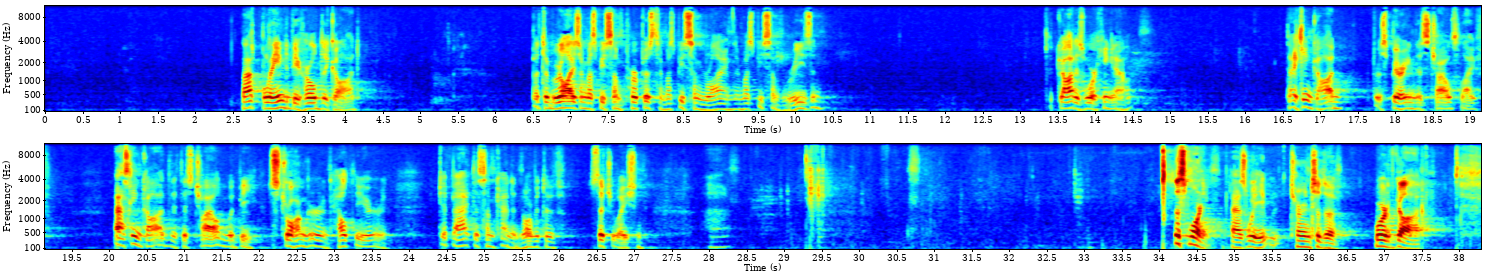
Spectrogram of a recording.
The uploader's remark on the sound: This is a sermon recorded during the evening service at Lebanon Bible Fellowship Church in Lebanon, PA on 7/19/2105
